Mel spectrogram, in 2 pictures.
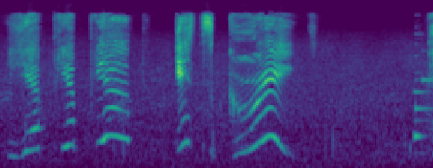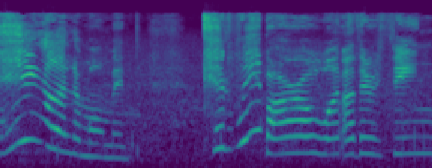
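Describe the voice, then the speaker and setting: A woman voicing a small, cheerful, excitable fairy companion in a video game, with a squeaky childlike voice and bubbly manner. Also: unhurried, heavy background noise, heavily acted. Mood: cheerful, eager. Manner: bubbly, exclaiming, speaking to a traveling partner.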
